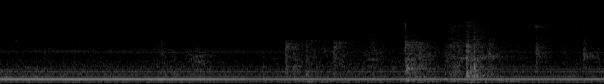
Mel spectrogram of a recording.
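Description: Steady low electrical hum, with a few faint soft knocks and scuffs about halfway through.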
